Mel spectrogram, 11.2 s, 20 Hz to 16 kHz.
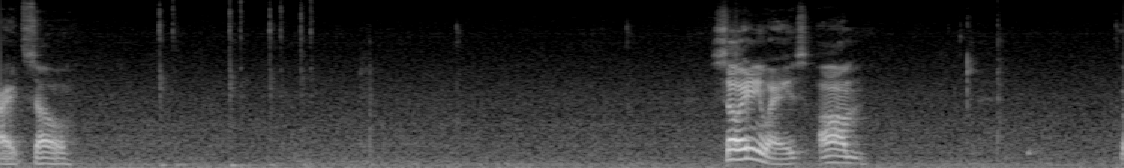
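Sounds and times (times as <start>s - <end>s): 
speech: 0.0s - 0.8s, 7.2s - 8.7s
steady low hiss: 0.0s - 11.2s
computer keyboard keys repeating rapidly: 1.6s - 3.2s.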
